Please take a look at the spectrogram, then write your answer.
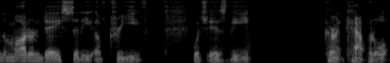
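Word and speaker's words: Kyiv: it's centered in the modern day city of creif which is the current capital of ukraine which i'm still trying to pronounce that word right i have gone i used to i used to say kiev because i owe kiev that's how i used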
